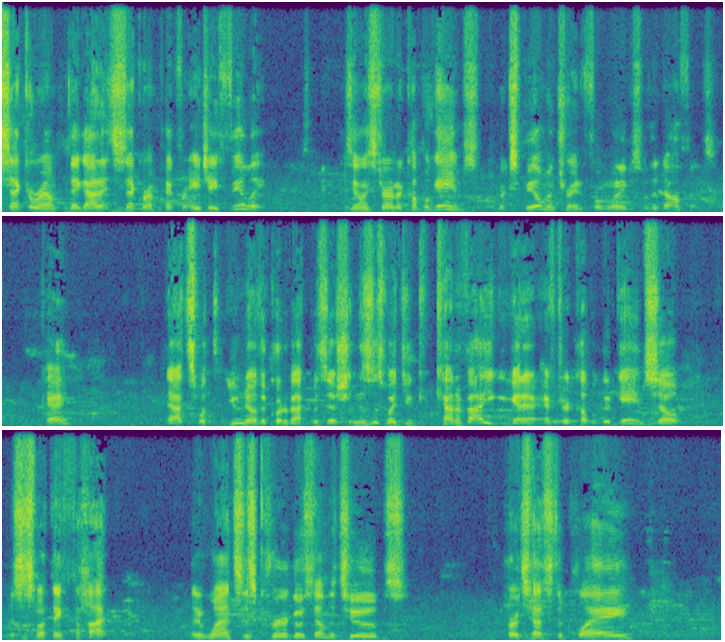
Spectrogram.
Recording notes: Super Bowl LVII Preview: LIVE from Radio Row. Reports LIVE from the infamous "Radio Row" leading up to Super Bowl LVII in Glendale, Arizona.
